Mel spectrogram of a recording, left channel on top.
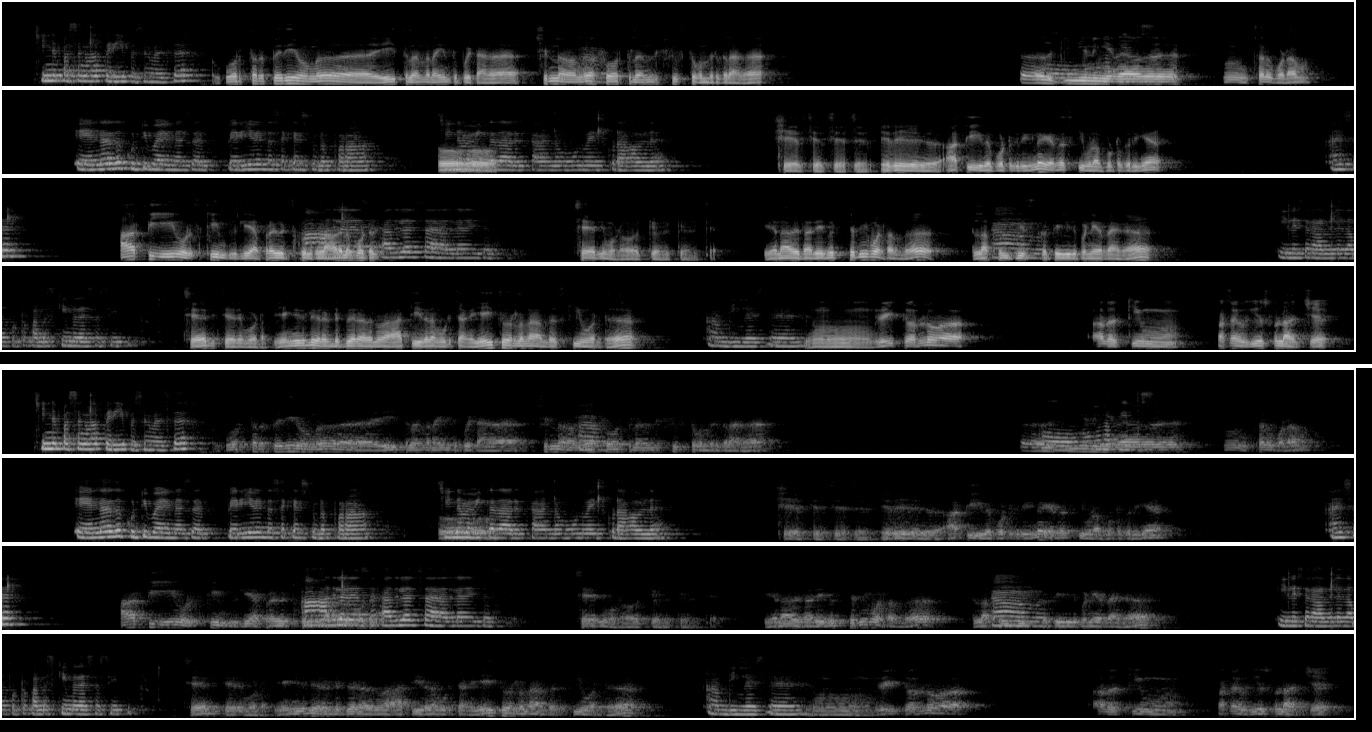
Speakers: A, on the right; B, on the left.
A: சின்ன பசங்ளா பெரிய பசங்ளா செர்
B: ஒருத்தர் பெரியவங்க எயித்துல இருந்து நைன்து போய்ட்டாங்க சின்னவங்க
A: ஆ
B: ஃபோர் ல்ல இருந்து ஃபிப்த்து வந்து இருக்காங்க அதுக்கு
A: ஓ
B: ஈவினிங்
A: அவங்களா
B: எதாவது
A: பெரிய பச
B: ம் சொலுங்க மேடம்
A: என்னது குட்டி பயந்தா செர் பெரியவதா செகண்ட் ஸ்டாண்டர்ட் போறா சின்னவ
B: ஓ ஓ
A: வீட்லதா இருக்கா இன்னு மூணு வயசு கூட ஆகல
B: சேரி சேரி சேரி சேரி எது ஆ‌ர் டி‌ ல போட்டுயிருக்கிங்ளா எந்த ஸ்கீம்ல போட்டுயிருக்கிங்க
A: ஆ செர்
B: ஆர் டி யினு ஒரு ஸ்கீம் இல்லையா பிரைவேட் ஸ்கூலுக்குல்லா
A: ஆ அதுலதா
B: அதுல போட்டு
A: சார் அதுல சார் அதுலதா சார்
B: சேரி மேடம் ஓகே ஓகே ஓகே ஏனா அது நெறைய பேருக் தெரிய மாட்டேங்க எல்லாம் ஃபுல்
A: ஆ
B: பீஸ்
A: ஆமா
B: கட்டி இது பண்ணிட்றாங்க
A: இல்ல சார் அதுல தான் போட்டுருகோ அந்த ஸ்கீம்தா சேத்துட்ருகோ
B: சேரி சேரி மேடம் எங்க இதுலய ரெண்டு பேர் அதுலதா ஆர்டியில தான் முடிச்சாங்க எயித்து வரிலுதா அந்த ஸ்கீம் வருது
A: அப்டிங்களா சார்
B: ம் எய்த்து வரலும் அந்த ஸ்கீம் பசங்ளுக்கு யூஸ்ஃபுல்லா இருந்துச்சு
